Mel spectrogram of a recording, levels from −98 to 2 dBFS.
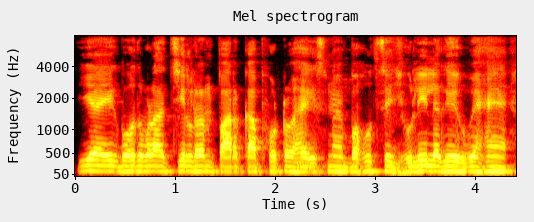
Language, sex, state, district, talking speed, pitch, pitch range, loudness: Hindi, male, Jharkhand, Deoghar, 215 wpm, 110 Hz, 105-115 Hz, -17 LUFS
